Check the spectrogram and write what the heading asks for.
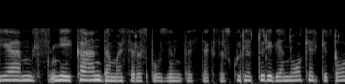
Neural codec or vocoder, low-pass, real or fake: vocoder, 44.1 kHz, 128 mel bands every 512 samples, BigVGAN v2; 5.4 kHz; fake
